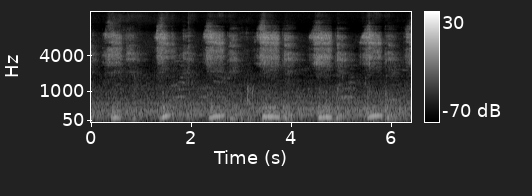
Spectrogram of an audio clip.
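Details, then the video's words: Sleeping puppy Hazel, a female dog, snores like an old man: regular rumbling snores roughly once a second, each a low growly rasp paired with a breathy hiss, rising and falling in a steady rhythm. "Hazel snoring like an old man"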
